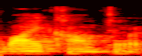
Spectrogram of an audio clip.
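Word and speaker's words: viscount: S가 묵음이어서 바이카운트가 되고 남작은 베론.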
